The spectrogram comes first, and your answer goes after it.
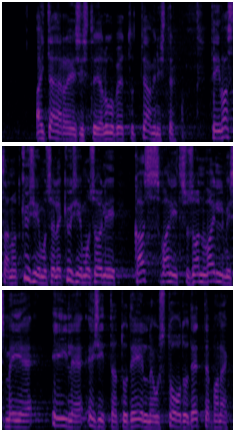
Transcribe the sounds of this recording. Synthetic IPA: ɑjt̪ːˑæhæɾːɑe̞ːsist̪ujɑluɡ̥upe̞ːt̪ːˑud̪̥̚pe̞ɑminist̪eɾt̪ejvɑst̪ɑnud̪̥kys̬ʲimuse̞le̞kys̬ʲimuso̞lʲikɑsvɑlʲit̪sus̬o̞nvɑlʲmisme̞je̞ | e̞jle̞ʔe̞s̬ʲit̪ˑːɑt̪ːˑud̪̥e̞ːlnəwst̪o̞ːd̪̥ud̪e̞t̪ːe̞pɑne̞kːˑ

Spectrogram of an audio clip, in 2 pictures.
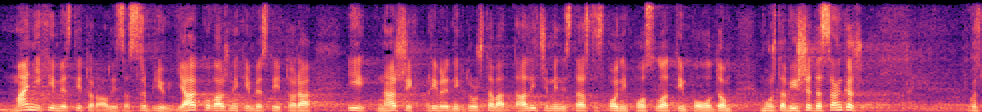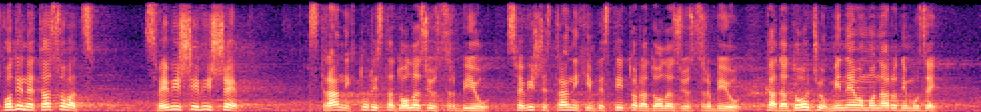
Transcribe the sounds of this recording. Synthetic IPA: maɲixinʋest̪iːt̪o̞ɾa̰ːlizasr̩bijṵjaːko̞ʋaːʒnixinʋest̪iːt̪o̞ɾa | inaʃixpɾiʋɾe̞d̪niɣd̪ɾuːʃt̪aʋad̪alit͡ɕeminist̪aɾst̪ʋaspo̞jlnixpo̞slˠoʋat̪iːmpo̞ʋo̞d̪o̞mː | o̞ʒd̪aʋiʃe̞d̪aseaŋɡaʒuju | ɡo̞spo̞d̪inet̪aso̞ʋat̪s | sʋe̞ʋiʃeiʋiʃe̞ | st̪ɾaːnixt̪uɾist̪ad̪o̞lˠaziusr̩bijusʋe̞ʋiʃest̪ɾaːnixinʋe̞st̪iːt̪o̞ɾad̪o̞lˠaziusr̩bijukad̪ad̪o̞ːd͡ʑumiːne̞ːmamonaːɾo̞d̪nimuzej

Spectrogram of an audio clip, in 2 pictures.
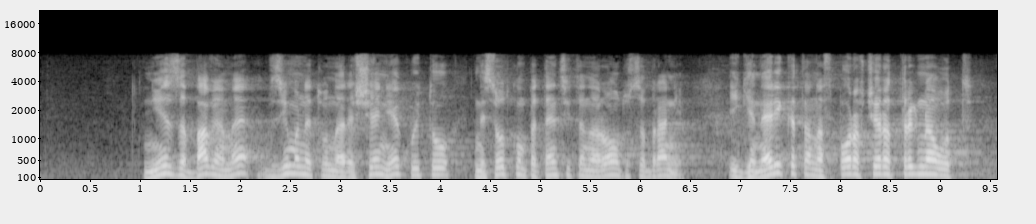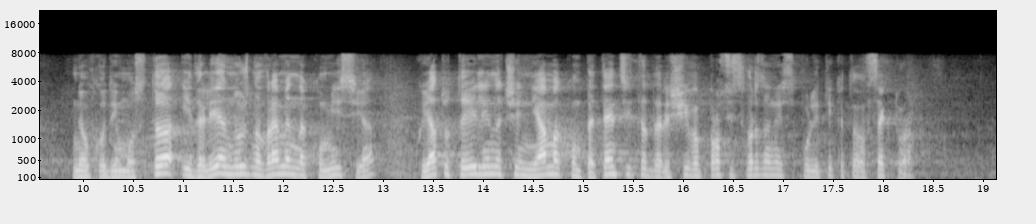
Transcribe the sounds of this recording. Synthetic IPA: niɛzɐbavjɐmɛvzimɐnɛt̪onɐɾɛʃɛniəkoit̪onɛsəot̪̚kompɛt̪ɛnt̪siːt̪ɛnɐɾɔd̪not̪osɐbɾanḭɛ̰ | iɡ̟ʲɛnɛɾikət̪ənɐspɔɾəft͡ʃɛɾət̪ɾɤɡnəot̪ | nɛopxod̪imost̪əʔid̪ɐliɛnuʒnəvɾɛmɛnɐkomisijəkojat̪ot̪ɤjiliinət͡ʃɛnʲaməkompɛt̪ɛnt̪siːt̪əd̪ɐɾɛʃivɐpɾɔsisvɤɾzənispolit̪ikət̪əvɐfsɛkt̪oɾə̰

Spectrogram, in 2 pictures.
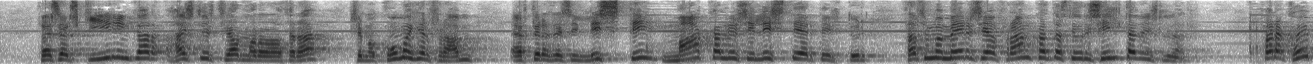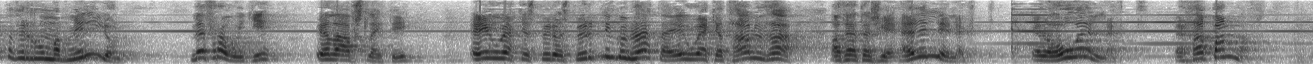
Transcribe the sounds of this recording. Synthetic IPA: θɛsːaɾ̥sciːɾiŋkaɾhajst̪vɪrt̪fjawɾmaɾaɾawθɛrːasɛmaðkʰɔːmaçɛːɾ̥fɾamː | ɛft̪ɪɾaðθɛsːɪlɪst̪ɪmaːkalœɥsɪlɪst̪ɪɛɾpɪl̥t̪ʏɾ̥ | θaɾ̥sɛmaɾmeːjɾasjɛafɾamkʰant̪ast̪joːwɾɪsilt̪avenst̪lʏnaɾ̥ | paːɾakʰœɥpafɪɾɪrːuːmamɪljɔn | mɛðfɾaːwicɪ | ɛðaafst̪lajht̪ɪ | eːjɣʏɛhcaspʏɾjaspʏɾt̪niŋkʏmθɛht̪aeːjɣʏɛhcaðt̪ʰaːlʏmθa | aðθɛht̪aɛsjɛʔɛðlɪlɛ̰xt̪ɛðaoːwɛðlɪlɛ̰xt̪ɛɾ̥θaðpanːaf

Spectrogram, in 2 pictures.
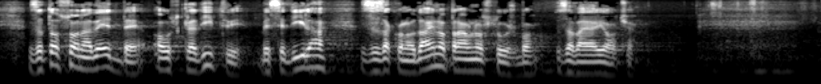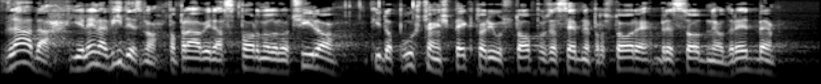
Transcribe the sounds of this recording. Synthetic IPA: zat̪oːsɔnaʋeːd̪bɛɔwsklad̪iːt̪ʋibɛsɛd̪iːlazzakɔnɔd̪aːjnɔpɾaːwnɔsluːʒbɔzaʋajajoːt͡ʃɛ | ʋlaːd̪ajɛlenaʋiːd̪ɛznɔpɔpɾaːʋilaspoːɾnɔd̪ɔlɔt͡ʃiːlɔkid̪ɔpuːʃt͡ʃainʃpekt̪ɔɾiwst̪ɔːpuzaseːbnɛpɾɔst̪oːɾɛbɾɛsːoːd̪nɛɔd̪ɾeːd̪bɛ

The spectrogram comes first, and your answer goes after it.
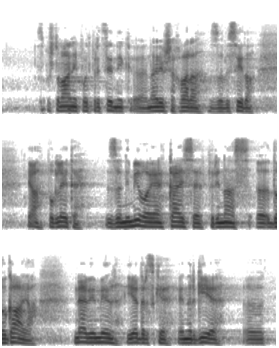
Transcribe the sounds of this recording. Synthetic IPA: spɔʃt̪ɔʋaːnipɔt̪̚pɾɛt̪seːd̪niknajleːpʃaxʋaːlazabɛseːd̪ɔja̰pɔɡlɛjt̪ɛ | zanimiːʋɔjɛkajsɛpɾinasd̪ɔɡaːjanɛbimeːljɛd̪əɾskɛɛnɛɾɡiːjɛ

